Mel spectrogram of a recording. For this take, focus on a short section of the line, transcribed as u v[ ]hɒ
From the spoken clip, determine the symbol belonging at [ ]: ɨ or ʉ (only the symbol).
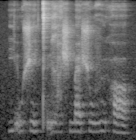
ʉ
